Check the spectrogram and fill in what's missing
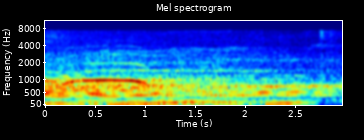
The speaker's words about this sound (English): Put your hands together for the Lord. I cannot hear your hand clap because we are about to add a shout. A shout and a hand clap. Put your hands together for Jesus.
